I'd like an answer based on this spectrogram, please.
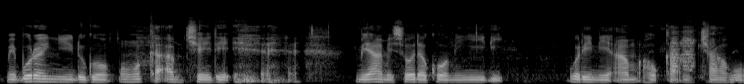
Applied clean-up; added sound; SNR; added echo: neural mask model Resemble Enhance denoiser.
